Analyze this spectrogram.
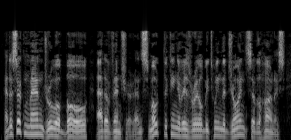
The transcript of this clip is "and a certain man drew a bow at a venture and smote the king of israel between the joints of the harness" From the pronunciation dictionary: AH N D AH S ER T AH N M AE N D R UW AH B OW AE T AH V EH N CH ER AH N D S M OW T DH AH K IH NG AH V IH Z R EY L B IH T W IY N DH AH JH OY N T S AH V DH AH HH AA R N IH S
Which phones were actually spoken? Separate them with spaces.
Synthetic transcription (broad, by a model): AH N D AH S ER T N M AE N D R UW AH B OW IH T AH V EH N CH ER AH N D S M OW T DH AH K IH NG AH V IH Z R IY L B IH T W IY N DH AH JH OY N T S AH V DH AH HH AA R N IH S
